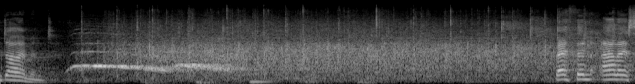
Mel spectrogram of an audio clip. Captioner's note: applause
